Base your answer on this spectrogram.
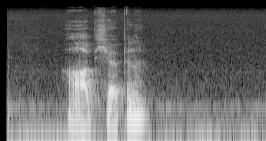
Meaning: definite plural of ab-kjøp
- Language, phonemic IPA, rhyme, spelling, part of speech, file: Norwegian Bokmål, /ˈɑːb.çøːpənə/, -ənə, ab-kjøpene, noun, NB - Pronunciation of Norwegian Bokmål «ab-kjøpene».ogg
